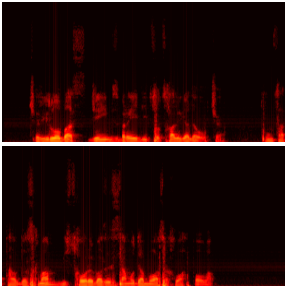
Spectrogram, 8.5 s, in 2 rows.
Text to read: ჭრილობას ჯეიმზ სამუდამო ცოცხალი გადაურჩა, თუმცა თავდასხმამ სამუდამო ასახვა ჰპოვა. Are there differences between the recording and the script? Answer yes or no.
yes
